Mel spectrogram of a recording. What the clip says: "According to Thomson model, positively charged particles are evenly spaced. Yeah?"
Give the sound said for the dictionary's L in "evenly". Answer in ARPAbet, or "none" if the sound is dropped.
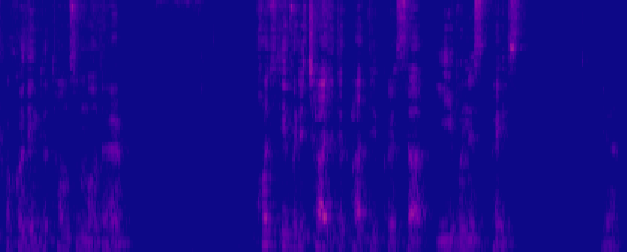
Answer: none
